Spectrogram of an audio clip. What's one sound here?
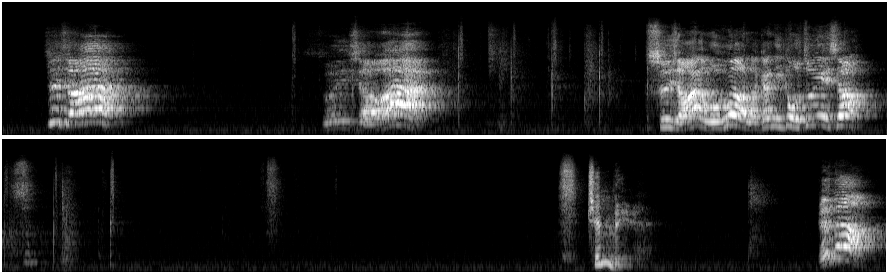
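A young man calls out loudly, close by.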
